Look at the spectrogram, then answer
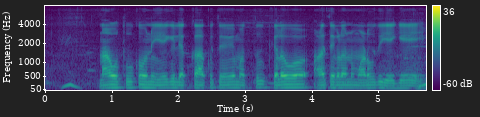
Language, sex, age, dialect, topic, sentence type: Kannada, male, 36-40, Central, agriculture, question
